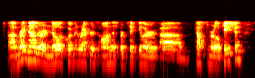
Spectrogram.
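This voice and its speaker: Using a normal speaking voice, a man with fairly high pitch talks at a fairly quick pace with lively intonation. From Canada. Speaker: software presenter. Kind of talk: software demo webinar. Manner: casual, with filler words.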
